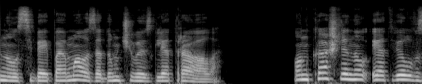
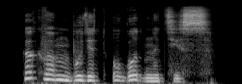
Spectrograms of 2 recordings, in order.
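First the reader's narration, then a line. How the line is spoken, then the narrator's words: Husky voice. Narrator (Russian): ответила хрипловатым голосом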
